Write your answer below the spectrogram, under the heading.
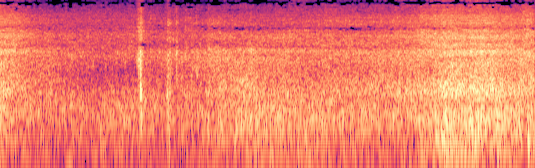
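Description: Baltic Sea waves washing up on the beach, rising to a surge about four to five seconds in. A single sharp click sounds about a second and a half in.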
